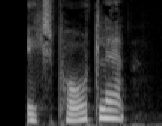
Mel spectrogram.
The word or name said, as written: eksportland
